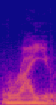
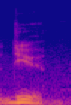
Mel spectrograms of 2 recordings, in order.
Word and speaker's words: Ryu: Like, if you talk Street Fighter, Ryu is not, his name isn't Ryu, it's Ryu. But all us Gaijin pronounce it Ryu.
